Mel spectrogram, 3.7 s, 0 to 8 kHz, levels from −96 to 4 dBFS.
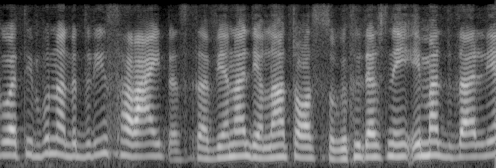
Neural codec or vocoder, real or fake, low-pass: codec, 16 kHz in and 24 kHz out, 0.9 kbps, LongCat-Audio-Codec, fine tuned four codebook decoder; fake; 7.2 kHz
